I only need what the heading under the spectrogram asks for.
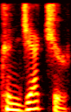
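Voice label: "conjecture", US English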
